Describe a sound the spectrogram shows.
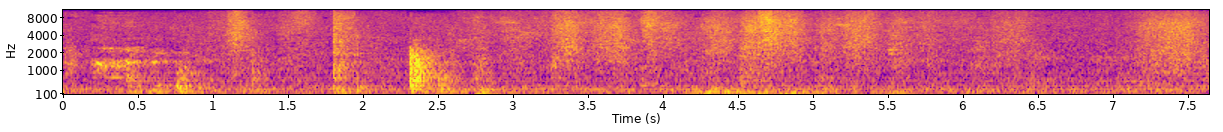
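Hands pat and slap soft dough on a wooden board.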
